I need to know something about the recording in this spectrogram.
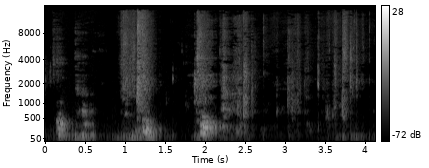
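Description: Faint, brief murmurs of speech in a quiet small room.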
